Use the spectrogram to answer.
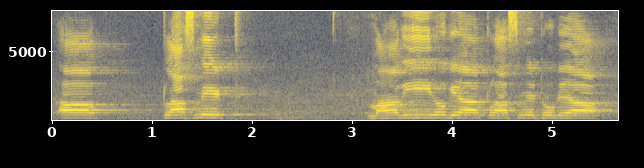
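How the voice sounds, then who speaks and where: Male teacher, high voice, slow repetitive delivery, reverberant classroom, faint background hum. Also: little pitch movement. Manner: mixes Hindi and English, repeats phrases and keeps asking if students follow. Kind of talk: classroom lecture.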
